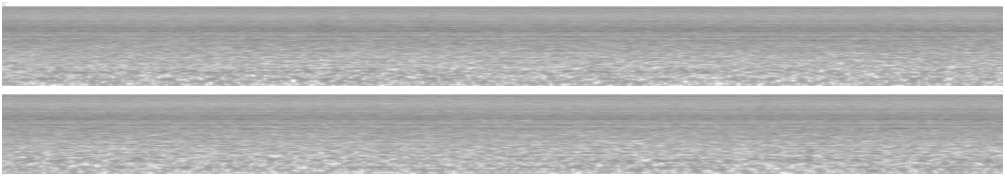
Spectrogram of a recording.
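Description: A steady, even rushing noise with a low rumble underneath, unchanging throughout, with no distinct events.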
